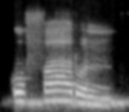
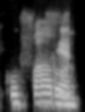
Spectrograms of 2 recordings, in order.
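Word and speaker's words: كفارا: Kemudian kalau saya nggak salah dengar ya, tadi Bunda bacanya kufarun, ya bukan kufarun tapi kufaron.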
